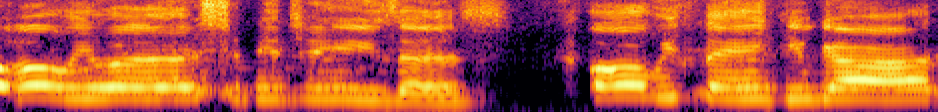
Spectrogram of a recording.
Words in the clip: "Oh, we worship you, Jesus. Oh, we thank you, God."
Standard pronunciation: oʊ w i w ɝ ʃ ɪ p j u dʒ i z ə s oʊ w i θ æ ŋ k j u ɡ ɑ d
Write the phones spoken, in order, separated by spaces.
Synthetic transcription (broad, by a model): oʊ w i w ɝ ʃ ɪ p j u dʒ i z ə s oʊ w i θ æ ŋ k j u ɡ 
